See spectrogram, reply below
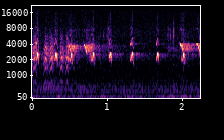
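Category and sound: bird, unidentified bird call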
